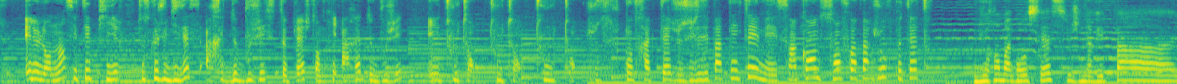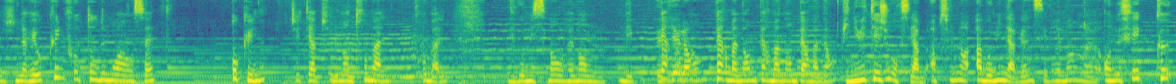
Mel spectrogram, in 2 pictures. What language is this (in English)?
French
